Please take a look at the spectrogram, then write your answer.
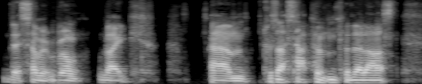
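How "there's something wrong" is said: usual speaking voice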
